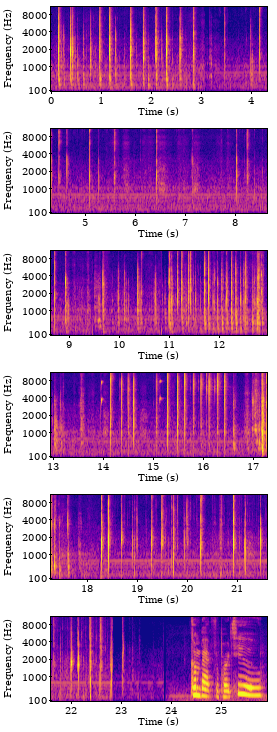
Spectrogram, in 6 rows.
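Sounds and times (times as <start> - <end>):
plastic fidget toys clicking: 0.0 - 5.7, 8.0 - 13.2, 14.0 - 17.7, 18.3 - 23.3.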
